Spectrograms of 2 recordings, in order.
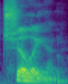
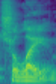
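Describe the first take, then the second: First: The word is said in a plain English way. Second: The word is said in a Spanish-sounding way. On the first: The speaker calls it right. "they mispronounced Chilean" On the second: The speaker calls it wrong. "said Chilean. I think it was an affectation to sound Spanish"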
